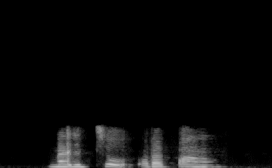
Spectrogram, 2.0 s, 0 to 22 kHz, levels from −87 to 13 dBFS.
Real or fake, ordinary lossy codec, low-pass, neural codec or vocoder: fake; Opus, 64 kbps; 5.4 kHz; codec, 16 kHz, 1 kbps, X-Codec, HuBERT features, trained on general audio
